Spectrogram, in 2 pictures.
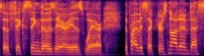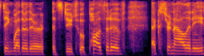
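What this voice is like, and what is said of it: American accent. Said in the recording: “I sound American, but I'm Italian”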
